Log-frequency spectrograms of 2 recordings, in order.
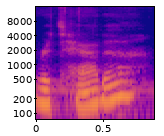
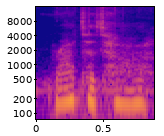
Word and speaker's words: Rattata: So this is, I pronounce it Rattata. Rattata. Yeah, and some people are like Ratata or something, which I think is what I said in the last video.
